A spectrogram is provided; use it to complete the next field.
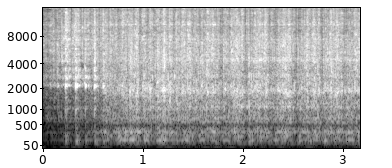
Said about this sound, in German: In der Salatschleuder. Was ist das denn? Das ist diese Plastikschüssel mit dem Sieb drin. Da hinein kannst du die Salatblätter geben. Den Deckel schließen. Und dann an der kleinen Kurbel oben auf dem Deckel drehen.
